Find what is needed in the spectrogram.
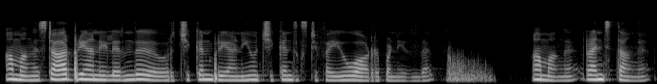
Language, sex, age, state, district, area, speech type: Tamil, female, 18-30, Tamil Nadu, Coimbatore, rural, spontaneous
